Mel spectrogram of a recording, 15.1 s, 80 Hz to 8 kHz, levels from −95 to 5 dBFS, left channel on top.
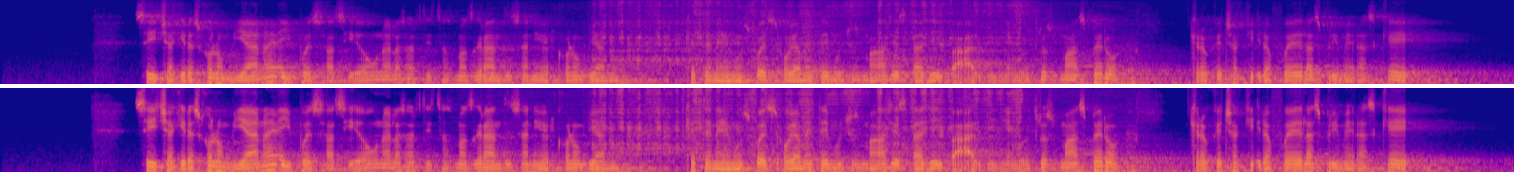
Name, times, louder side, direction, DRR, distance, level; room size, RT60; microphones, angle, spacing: voice 1, 1.4-11.4 11.9-14.1, right 2 dB, 55° right, 9 dB, 0.9 m, -30 dB
Writing, 4.8-11.5, right 7 dB, 40° right, 1.5 m, -44 dB
sound 1, 6.2-11.2, equal, 20° left, 3.1 m, -55 dB
29.5 x 14.5 x 9.4 m, 2.7 s
head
